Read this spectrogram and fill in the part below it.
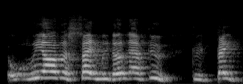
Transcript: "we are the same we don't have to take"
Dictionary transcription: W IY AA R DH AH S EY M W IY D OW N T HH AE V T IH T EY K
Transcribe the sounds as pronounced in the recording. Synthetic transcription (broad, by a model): W IY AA L DH AH S EY M W IY D OW N T HH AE F T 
